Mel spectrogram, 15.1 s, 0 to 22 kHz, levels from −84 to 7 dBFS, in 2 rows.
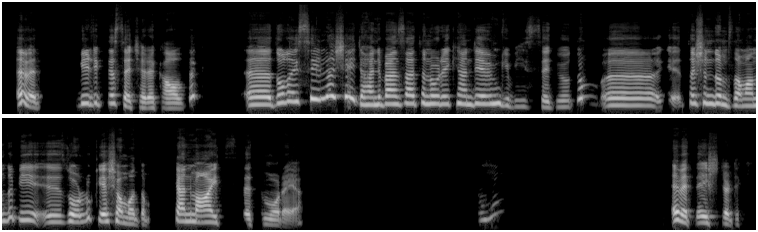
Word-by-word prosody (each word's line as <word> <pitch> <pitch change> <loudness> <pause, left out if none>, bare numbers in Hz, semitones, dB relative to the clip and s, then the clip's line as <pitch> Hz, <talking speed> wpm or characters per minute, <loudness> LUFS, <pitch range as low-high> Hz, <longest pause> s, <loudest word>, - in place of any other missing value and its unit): Evet, - - +3 0.4
birlikte 285 0 -2
seçerek 165 - -1
aldık. 150 - 0 0.5
Eee, 245 +1 +4
dolayısıyla 345 +9 +2
şeydi. 465 - +3
Hani, 245 0 +1
ben 265 0 +5
zaten 275 +1 +1
orayı 265 -1 +1
kendi 270 -1 -1
evim 275 +1 +2
gibi 205 -5 -12
hissediyordum. 185 - -7 0.2
Eee, 225 - +2 0.6
y 475 - -9
taşındığım 280 -3 +1
zaman 215 +2 0
da 345 - -6
bir, 265 -1 -1
eee, 205 +1 -3
zorluk 215 +2 0
yaşamadım. 225 - +2 0.3
Kendimi 225 -3 +4
ait 200 -1 +4
hissettim 150 0 -8
oraya. 135 - -5 1.7
Hı 260 - -21
hı. 280 - -13 1.8
Evet, 200 -8 +4
değiştirdik. 185 -5 -2
245 Hz, 125 wpm, -22 LUFS, 190-280 Hz, 1.8 s, ben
